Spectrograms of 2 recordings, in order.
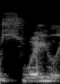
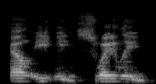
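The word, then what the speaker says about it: Swae Lee: there's there's one um do you know who sway lee is swayley it doesn't ring a bell but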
